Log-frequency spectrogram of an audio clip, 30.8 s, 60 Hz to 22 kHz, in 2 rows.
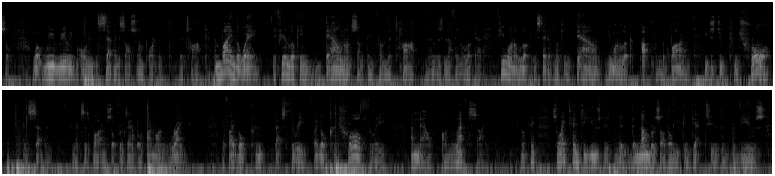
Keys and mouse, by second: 1.6 KP_7, 18.2 ctrl+KP_3, 22.0 ctrl+KP_3.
